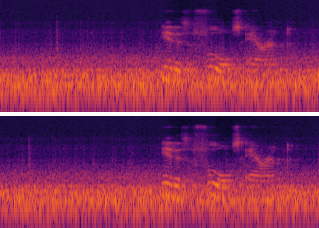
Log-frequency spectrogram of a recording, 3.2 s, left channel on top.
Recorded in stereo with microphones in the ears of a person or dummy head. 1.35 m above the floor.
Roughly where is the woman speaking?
Right.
